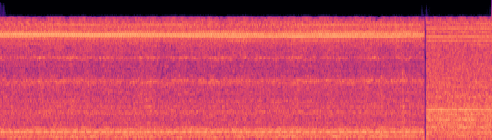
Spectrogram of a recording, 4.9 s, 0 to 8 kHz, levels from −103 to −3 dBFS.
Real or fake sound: real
